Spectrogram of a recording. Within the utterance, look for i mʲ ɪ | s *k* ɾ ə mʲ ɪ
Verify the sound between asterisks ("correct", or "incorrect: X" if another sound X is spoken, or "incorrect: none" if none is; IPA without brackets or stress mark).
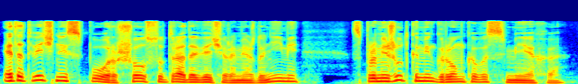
incorrect: p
